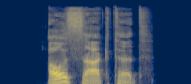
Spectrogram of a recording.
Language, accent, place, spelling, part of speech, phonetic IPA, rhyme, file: German, Germany, Berlin, aussagtet, verb, [ˈaʊ̯sˌzaːktət], -aʊ̯szaːktət, De-aussagtet.ogg
- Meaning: inflection of aussagen: 1. second-person plural dependent preterite 2. second-person plural dependent subjunctive II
